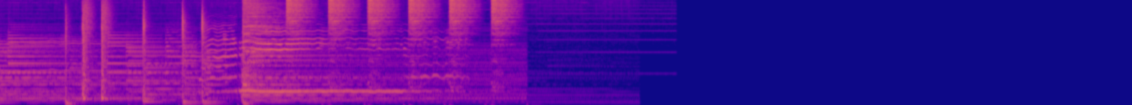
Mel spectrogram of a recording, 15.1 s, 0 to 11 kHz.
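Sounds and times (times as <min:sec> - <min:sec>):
cymbal crashes: 0:00.9 - 0:07.0
rock song on drums and guitar: 0:00.9 - 0:07.0.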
